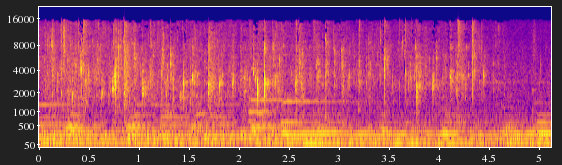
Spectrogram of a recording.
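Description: Egg-battered eggplant slices frying in hot oil in a pan: a steady sizzle with frequent sharp crackles and pops.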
